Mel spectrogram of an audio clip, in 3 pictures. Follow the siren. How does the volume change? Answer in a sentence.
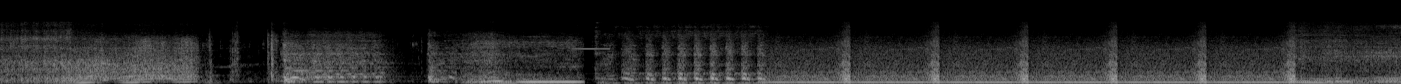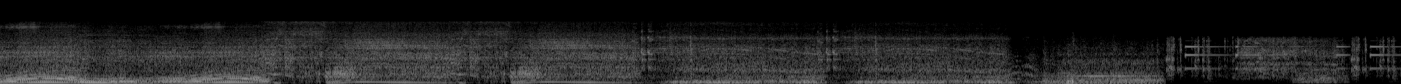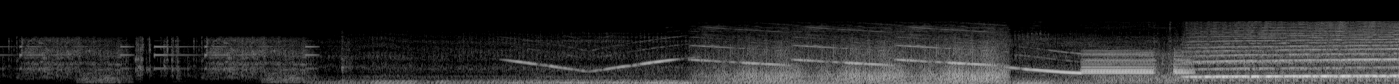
The loudness of the siren goes up.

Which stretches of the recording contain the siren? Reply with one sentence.
You can hear the siren from 32.9 to 41.9 s.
